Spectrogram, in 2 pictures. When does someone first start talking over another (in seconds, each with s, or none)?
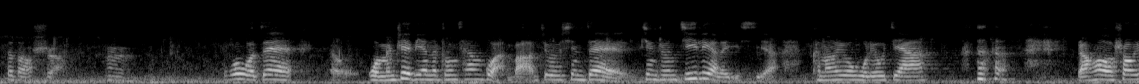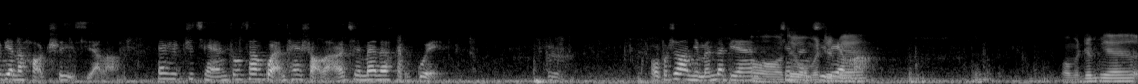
18.9 s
